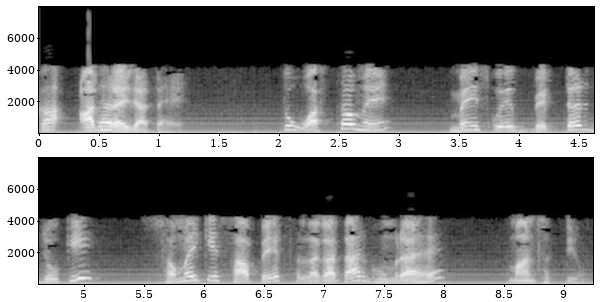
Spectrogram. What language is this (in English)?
Hindi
